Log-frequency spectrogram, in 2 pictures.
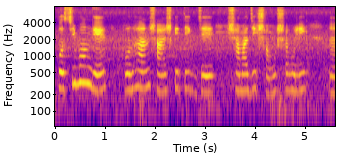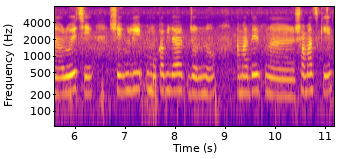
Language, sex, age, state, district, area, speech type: Bengali, female, 30-45, West Bengal, Kolkata, urban, spontaneous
